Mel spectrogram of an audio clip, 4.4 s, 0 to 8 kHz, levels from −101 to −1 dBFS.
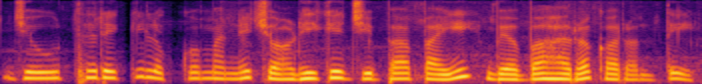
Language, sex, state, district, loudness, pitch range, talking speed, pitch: Odia, female, Odisha, Khordha, -15 LUFS, 190-220 Hz, 110 wpm, 205 Hz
